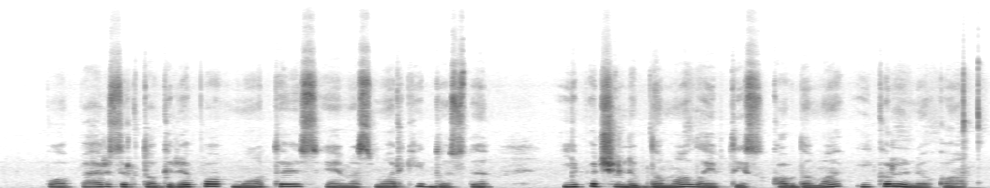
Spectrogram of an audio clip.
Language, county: Lithuanian, Vilnius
